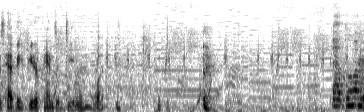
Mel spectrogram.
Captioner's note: laugh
